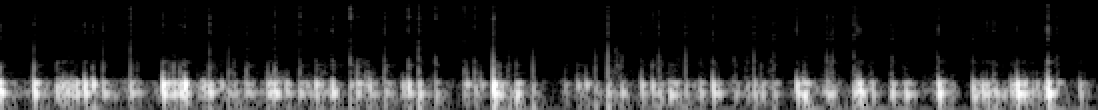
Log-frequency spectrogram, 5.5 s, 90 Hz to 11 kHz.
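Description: Long nails tap and scratch the black metal mesh grille on the hollow head of a large USB condenser microphone. The result is a dense, uneven patter of quick taps and scrapes with a hollow, low thump around 200 Hz and faint bright clicks on top. Each tap dies away almost at once.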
